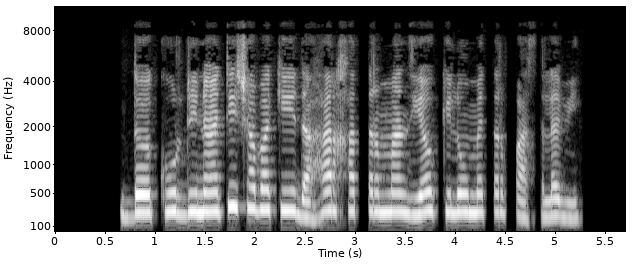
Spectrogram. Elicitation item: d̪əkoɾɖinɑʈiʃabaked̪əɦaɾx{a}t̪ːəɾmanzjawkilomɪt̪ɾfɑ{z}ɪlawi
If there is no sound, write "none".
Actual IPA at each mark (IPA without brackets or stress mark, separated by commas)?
a, s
